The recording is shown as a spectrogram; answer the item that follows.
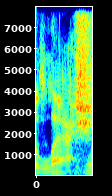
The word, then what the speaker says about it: Loesch: You know who Dana Loesch is? The head of the NRA. Oh, yeah, you're political. – She pronounces it Lash. – Is that how she pronounces it? – Yeah, there's no A in there.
